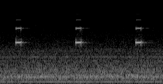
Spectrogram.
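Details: Hioki DT4252 multimeter after transient surge testing: three short, clean high beeps about 0.6 seconds apart over a quiet hum as the diode test reads one, two and three diodes; the meter is fully functional.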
